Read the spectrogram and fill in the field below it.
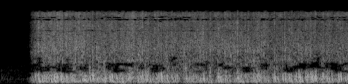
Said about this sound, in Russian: Проливной дождь превратил улицы в реки. Потоки грязи и растаявшего снега сносили автомобили.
